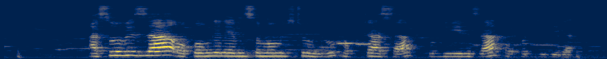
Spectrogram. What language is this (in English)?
Ganda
